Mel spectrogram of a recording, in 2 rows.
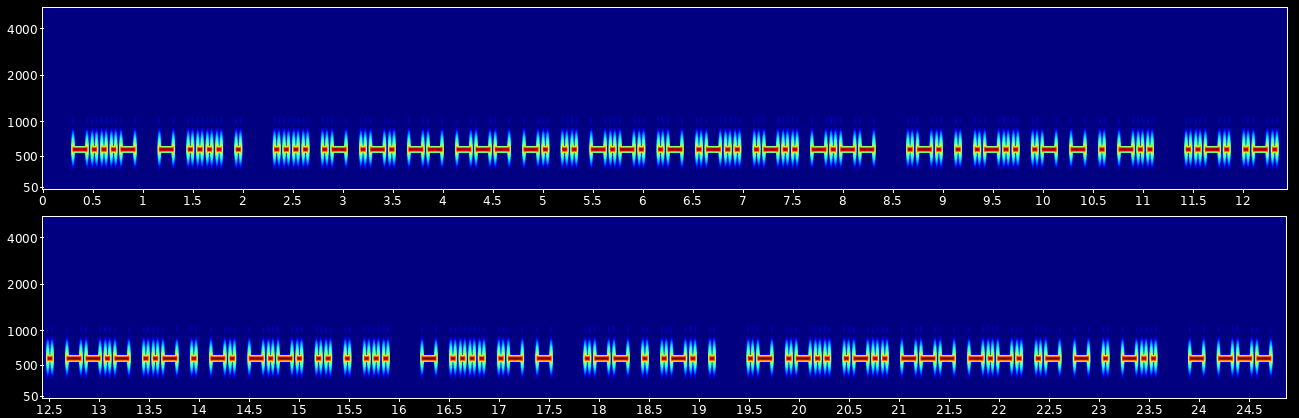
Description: Morse code, heard as a keyed tone, about 25 wpm, 600 Hz. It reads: <BT> THE HARMONICALLY RELATED FREQUENCIES THAT WERE ALLOCATED TO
